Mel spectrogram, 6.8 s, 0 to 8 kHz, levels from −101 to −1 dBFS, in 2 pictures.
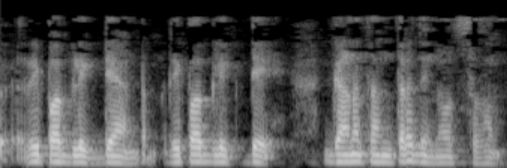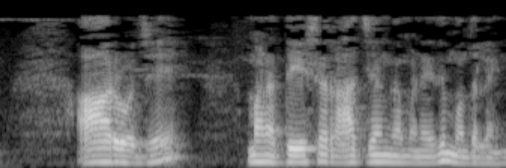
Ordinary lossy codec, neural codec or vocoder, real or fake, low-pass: MP3, 24 kbps; none; real; 7.2 kHz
